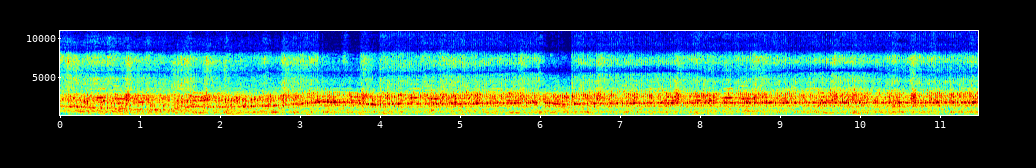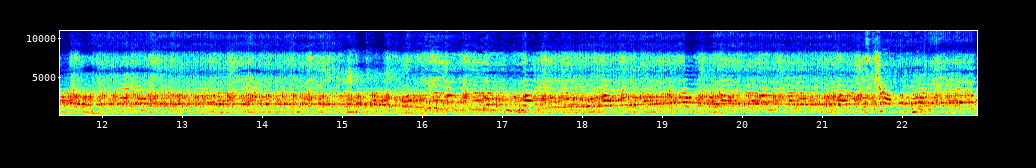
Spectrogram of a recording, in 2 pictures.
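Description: A truck engine hums and its pitch rises and falls as the truck speeds up and slows down.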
